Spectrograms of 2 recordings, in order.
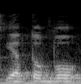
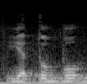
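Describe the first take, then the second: Both takes have the same delivery.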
